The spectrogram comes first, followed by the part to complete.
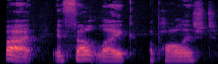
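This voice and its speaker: A woman's voice: lowish voice, slow pace, mellow. A woman hosting an online script table read, chatting casually in an appreciative, encouraging way. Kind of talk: casual feedback chat and stream sign-off.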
